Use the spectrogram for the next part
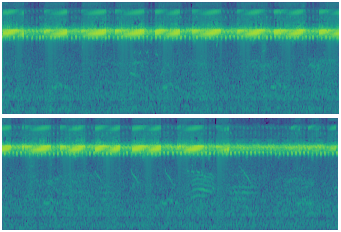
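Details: Australian crickets calling at sunset by the Barcoo River, Welford National Park, Queensland Outback, in still summer weather: shrill rhythmic trill pulses, regularly spaced, softening near the end, with faint bird whistles and chirps behind.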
